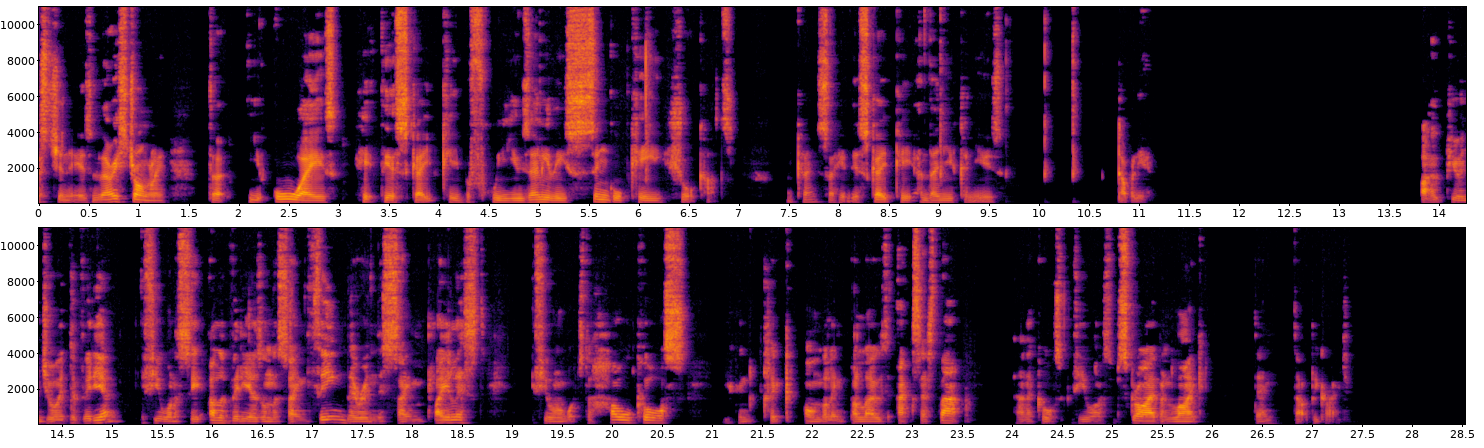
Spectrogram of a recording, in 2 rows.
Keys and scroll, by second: 9.0 w.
